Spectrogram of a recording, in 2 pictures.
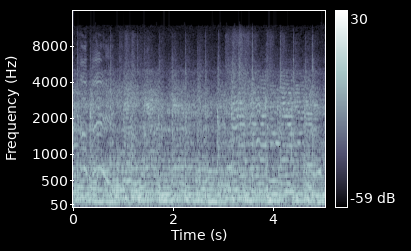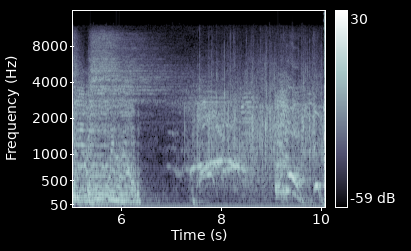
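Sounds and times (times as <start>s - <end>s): audience applauding and cheering: 7.2s - 10.0s.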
